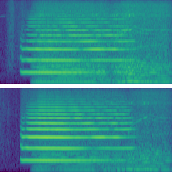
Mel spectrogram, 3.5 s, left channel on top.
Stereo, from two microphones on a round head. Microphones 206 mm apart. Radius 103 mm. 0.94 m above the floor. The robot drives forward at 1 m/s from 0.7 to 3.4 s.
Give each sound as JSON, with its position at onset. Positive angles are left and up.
{"t": 0.4, "sound": "a trumpet", "side_deg": -20, "distance_m": 0.7}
